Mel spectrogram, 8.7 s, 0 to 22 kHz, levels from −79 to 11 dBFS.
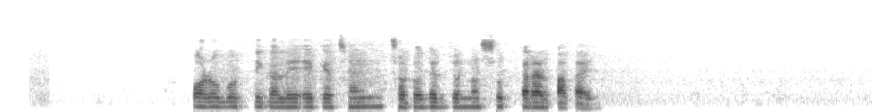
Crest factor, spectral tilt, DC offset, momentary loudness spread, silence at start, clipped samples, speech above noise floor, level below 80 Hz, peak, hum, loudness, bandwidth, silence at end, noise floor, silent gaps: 22 dB; -7 dB/octave; under 0.1%; 8 LU; 1.95 s; under 0.1%; 50 dB; -66 dBFS; -4 dBFS; none; -24 LUFS; 6.8 kHz; 2.8 s; -73 dBFS; none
